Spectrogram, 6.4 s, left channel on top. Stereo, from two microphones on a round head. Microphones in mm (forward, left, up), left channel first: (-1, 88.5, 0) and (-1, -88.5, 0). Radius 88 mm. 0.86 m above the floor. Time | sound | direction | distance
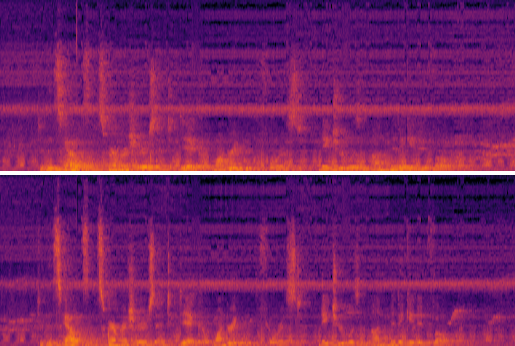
0.5 | a woman speaking | 65° right (ahead or behind) | 1.0 m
